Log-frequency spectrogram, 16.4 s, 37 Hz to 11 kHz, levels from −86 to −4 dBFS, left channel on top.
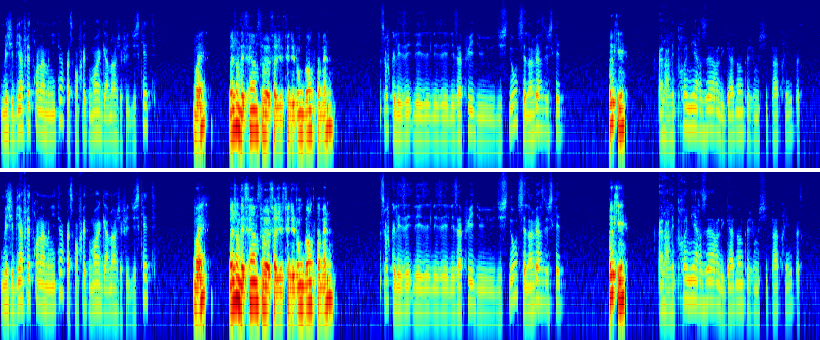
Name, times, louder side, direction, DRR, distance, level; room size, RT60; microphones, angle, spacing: voice 1, 0.0-3.0 4.7-5.2 6.1-6.4 7.6-11.3 13.2-16.1, right 1 dB, 30° right, 5.6 m, -37 dB
voice 2, 4.6-6.7 12.2-12.5, right 4 dB, 80° right, 0.5 m, -18 dB
head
